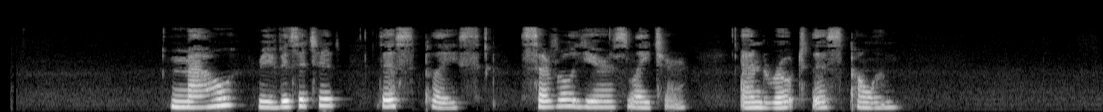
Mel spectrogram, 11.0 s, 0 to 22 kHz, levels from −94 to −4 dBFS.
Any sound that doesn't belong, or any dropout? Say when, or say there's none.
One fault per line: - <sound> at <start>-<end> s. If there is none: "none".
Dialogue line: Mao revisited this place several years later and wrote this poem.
none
